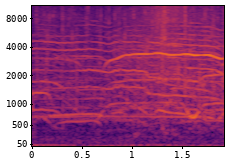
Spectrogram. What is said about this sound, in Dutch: Dan pas hoort Rani het applaus en gejuich. Bijna alle elfjes zijn naar de rivier gekomen. Hoera voor Rani, roepen ze.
